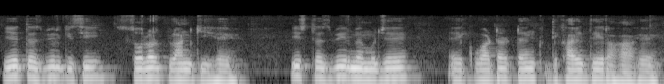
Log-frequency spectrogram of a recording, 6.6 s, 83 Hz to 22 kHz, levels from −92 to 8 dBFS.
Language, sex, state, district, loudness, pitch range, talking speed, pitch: Hindi, male, Arunachal Pradesh, Lower Dibang Valley, -16 LUFS, 110-125 Hz, 160 wpm, 115 Hz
